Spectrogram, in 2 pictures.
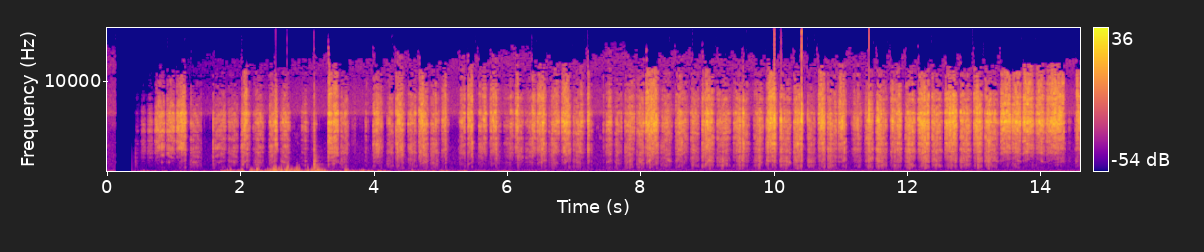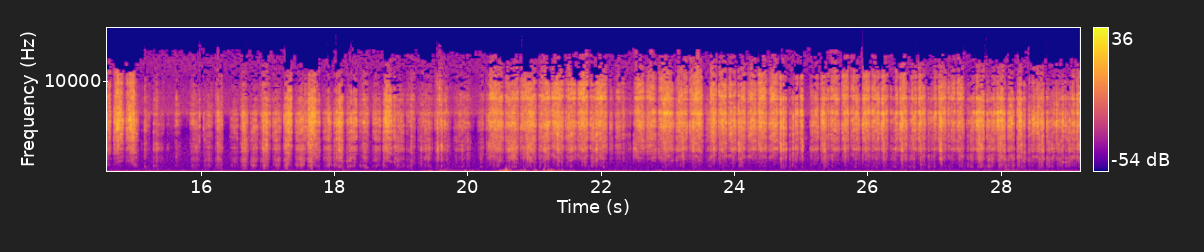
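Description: A knife blade scraping along a thin painted metal window strip in quick repeated strokes, shaving off the old white coating. A couple of dull low thumps come about two to three seconds in and again about twenty seconds in.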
